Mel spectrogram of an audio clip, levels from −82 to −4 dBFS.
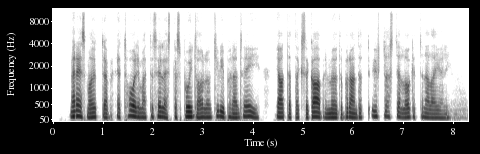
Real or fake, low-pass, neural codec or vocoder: fake; 10.8 kHz; codec, 24 kHz, 0.5 kbps, DualCodec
